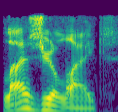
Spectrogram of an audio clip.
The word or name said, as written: lazulite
